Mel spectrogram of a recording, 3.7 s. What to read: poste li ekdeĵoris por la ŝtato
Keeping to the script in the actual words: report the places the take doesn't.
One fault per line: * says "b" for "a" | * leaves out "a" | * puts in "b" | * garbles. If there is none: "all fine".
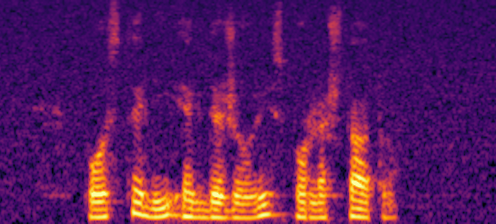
all fine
